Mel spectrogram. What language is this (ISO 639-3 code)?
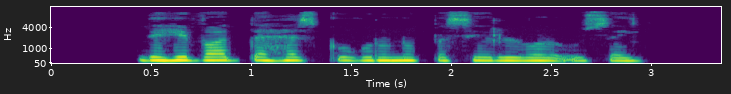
pus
